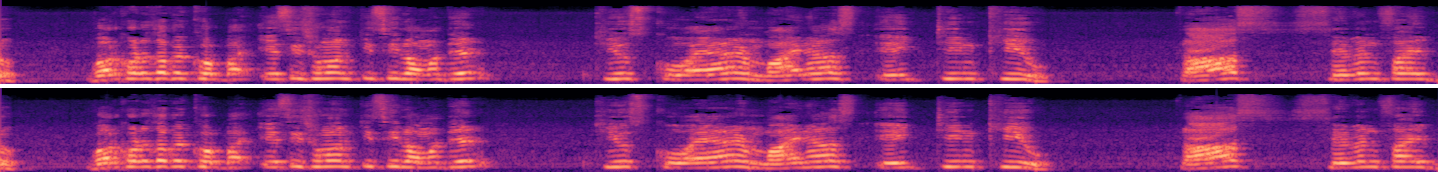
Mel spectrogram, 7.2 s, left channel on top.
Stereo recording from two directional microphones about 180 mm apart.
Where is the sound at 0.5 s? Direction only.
15° left (ahead or behind).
